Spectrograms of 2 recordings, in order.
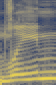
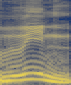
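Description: First: জিন begun from the back of the tongue; heavy first sound in জিন, from the tongue's root. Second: জিন begun with a buzz at the tongue tip; first sound of জিন made with the tongue's tip. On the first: Teacher drilling letter contrasts, tongue-root জিন. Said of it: "একটা জিহ্বার গোড়া থেকে উচ্চারণ". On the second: Teacher drilling letter contrasts, tongue-tip জিন. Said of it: "আর একটা জিহ্বার আগা থেকে উচ্চারণ". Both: Shown as a demonstration.

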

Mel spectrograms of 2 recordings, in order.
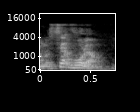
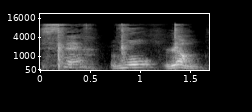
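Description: First: Said in the usual way. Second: Slow "Cerf-volant" in three spaced beats; syllable by syllable. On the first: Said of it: "Trois syllabes". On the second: Shown as a demonstration. Teacher counting syllables for pupils, syllable by syllable. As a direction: break "Cerf-volant" into Cerf, vo, lant. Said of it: "Un, deux".

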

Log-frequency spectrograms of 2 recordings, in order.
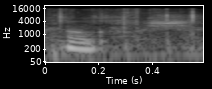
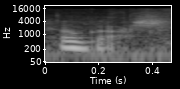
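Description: First: Breathy whisper under the breath; whispered oh gosh. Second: Said in the usual way. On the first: Real, not acted. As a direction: whisper it nervously to yourself. Nervous while prying card out.

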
